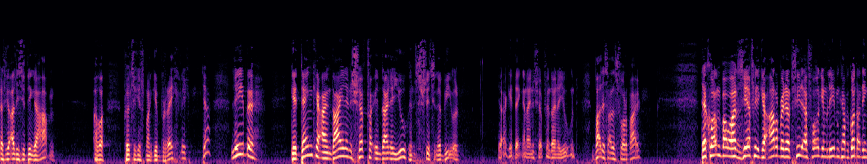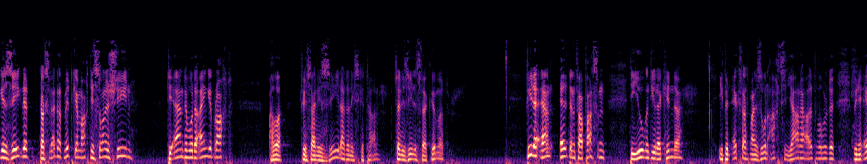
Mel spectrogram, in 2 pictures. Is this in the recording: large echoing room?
yes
